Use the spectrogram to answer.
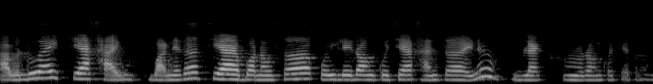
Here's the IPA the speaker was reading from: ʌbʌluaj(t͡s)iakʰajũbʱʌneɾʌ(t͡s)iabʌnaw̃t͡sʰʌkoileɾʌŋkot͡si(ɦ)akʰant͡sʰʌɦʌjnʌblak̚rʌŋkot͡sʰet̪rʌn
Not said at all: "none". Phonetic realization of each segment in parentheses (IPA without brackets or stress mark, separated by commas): t͡s, t͡s, none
